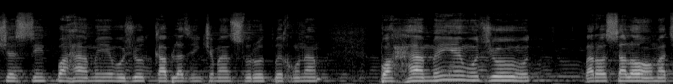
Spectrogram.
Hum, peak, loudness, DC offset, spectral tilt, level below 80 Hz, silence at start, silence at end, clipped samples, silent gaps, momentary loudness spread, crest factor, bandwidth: none; -10 dBFS; -29 LUFS; under 0.1%; -5.5 dB/octave; -68 dBFS; 0 s; 0 s; under 0.1%; none; 10 LU; 20 dB; 12 kHz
